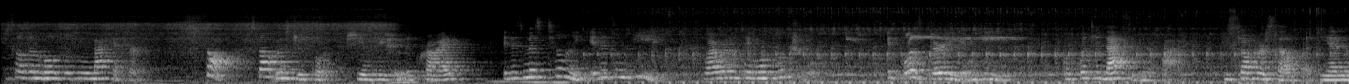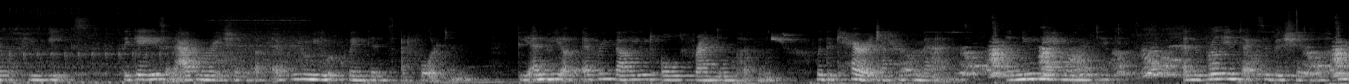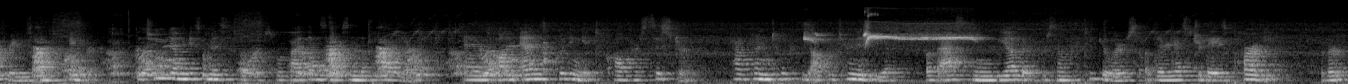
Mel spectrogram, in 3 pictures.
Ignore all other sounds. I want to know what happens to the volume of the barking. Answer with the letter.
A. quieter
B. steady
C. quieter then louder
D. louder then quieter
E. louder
B.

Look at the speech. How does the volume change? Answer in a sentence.
The loudness of the speech stays about the same.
